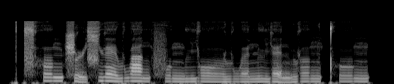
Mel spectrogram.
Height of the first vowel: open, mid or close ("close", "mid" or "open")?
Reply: mid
